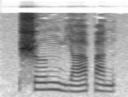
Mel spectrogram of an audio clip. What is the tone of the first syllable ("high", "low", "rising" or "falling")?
high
